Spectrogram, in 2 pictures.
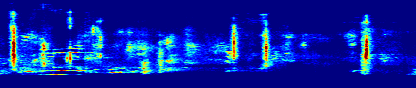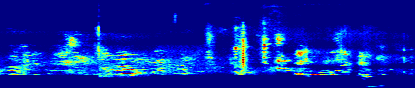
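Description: A man smacks his lips and slurps while eating, close by.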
